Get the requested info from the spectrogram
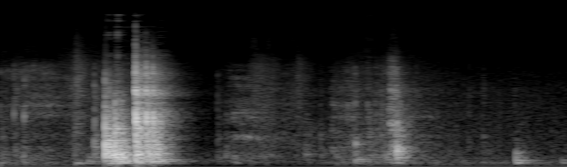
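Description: Hand chisel cutting into the wooden bass bridge of a Bechstein piano as the bridge is carved down to its pin holes. There is a loud cut about a second in, a second, quieter cut near three seconds, and a short tap just before the end.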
